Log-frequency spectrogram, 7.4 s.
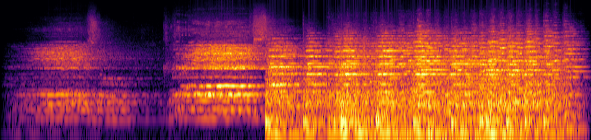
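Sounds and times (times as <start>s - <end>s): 
fanfare: 3.3s - 7.3s.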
